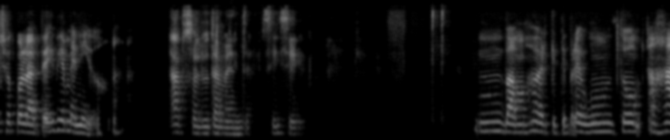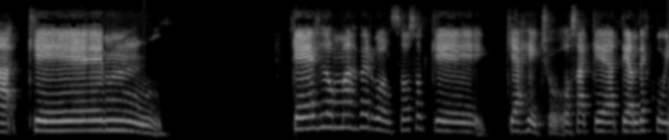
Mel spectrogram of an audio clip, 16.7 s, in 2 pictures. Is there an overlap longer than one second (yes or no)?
no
